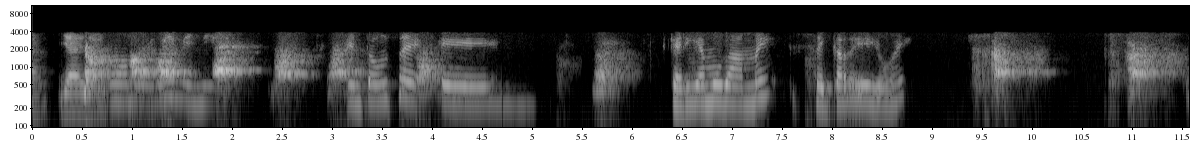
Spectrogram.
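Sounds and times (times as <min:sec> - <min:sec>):
speech: 0:00.0 - 0:04.9, 0:05.6 - 0:08.8
small dog yapping: 0:00.6 - 0:03.2, 0:05.6 - 0:06.1, 0:10.8 - 0:11.5.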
